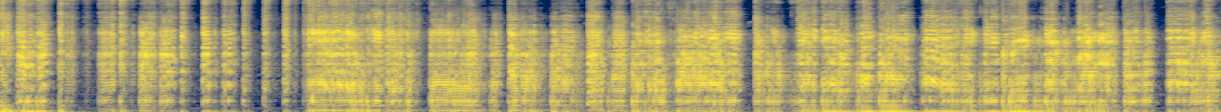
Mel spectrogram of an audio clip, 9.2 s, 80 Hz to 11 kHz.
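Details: Stranger PBT 800 mono amplifier under repair: steady low mains hum under the music, swelling through loud passages; hum over audio, cause not yet found, suspected, not confirmed.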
